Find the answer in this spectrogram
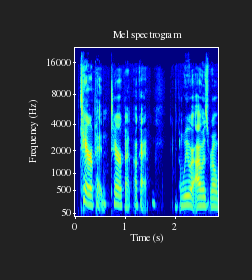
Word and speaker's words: Terrapin: And how do you pronounce your last name? Terrapin.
